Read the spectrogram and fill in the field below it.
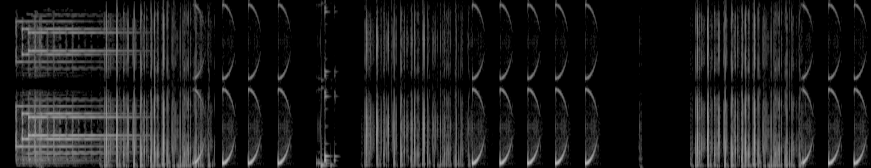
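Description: Dice rattle as they roll.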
